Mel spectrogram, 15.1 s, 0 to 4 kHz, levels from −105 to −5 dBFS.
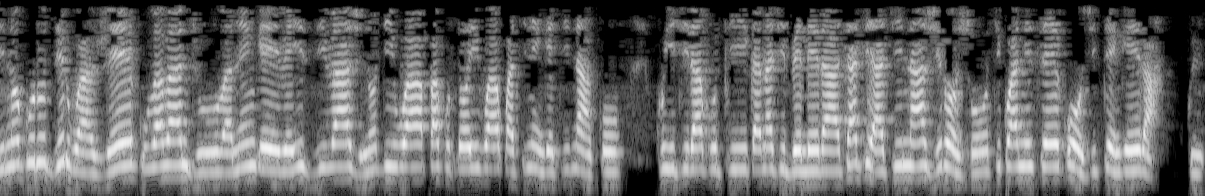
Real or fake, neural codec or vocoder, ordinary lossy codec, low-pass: real; none; MP3, 16 kbps; 3.6 kHz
